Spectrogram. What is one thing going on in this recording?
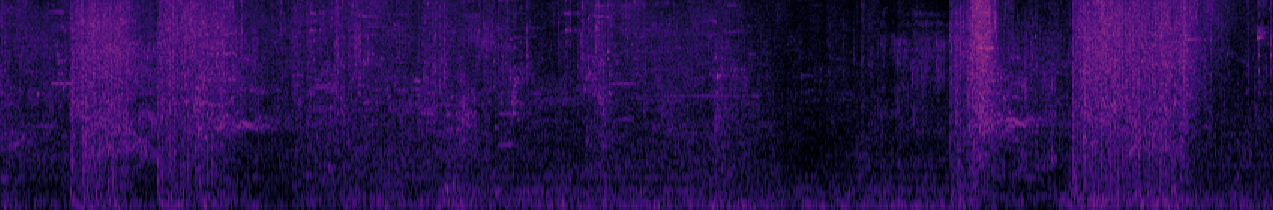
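A gun fires in loud bursts.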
